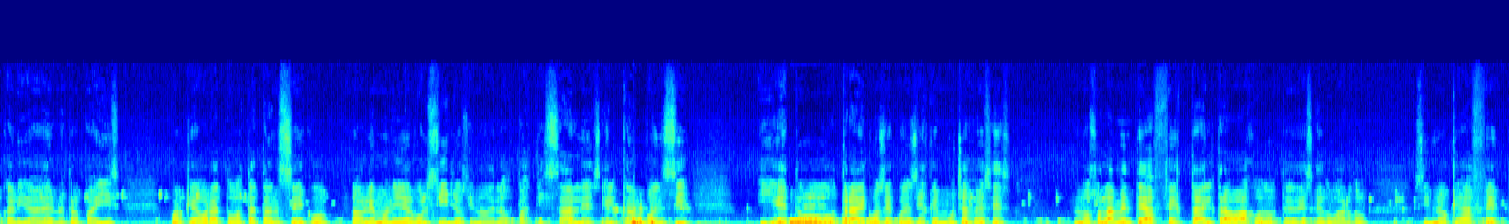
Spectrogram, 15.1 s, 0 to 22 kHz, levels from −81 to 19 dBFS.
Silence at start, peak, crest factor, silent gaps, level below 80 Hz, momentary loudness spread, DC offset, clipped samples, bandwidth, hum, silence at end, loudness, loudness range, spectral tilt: 0 s; 0 dBFS; 20 dB; none; -44 dBFS; 11 LU; under 0.1%; under 0.1%; 15.5 kHz; none; 0 s; -20 LUFS; 4 LU; -6.5 dB/octave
